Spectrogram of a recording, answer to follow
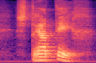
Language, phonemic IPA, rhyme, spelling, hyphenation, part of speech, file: Dutch, /straːˈteːx/, -eːx, strateeg, stra‧teeg, noun, Nl-strateeg.ogg
- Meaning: strategist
